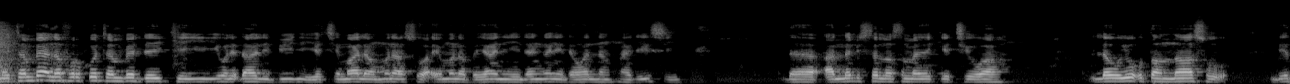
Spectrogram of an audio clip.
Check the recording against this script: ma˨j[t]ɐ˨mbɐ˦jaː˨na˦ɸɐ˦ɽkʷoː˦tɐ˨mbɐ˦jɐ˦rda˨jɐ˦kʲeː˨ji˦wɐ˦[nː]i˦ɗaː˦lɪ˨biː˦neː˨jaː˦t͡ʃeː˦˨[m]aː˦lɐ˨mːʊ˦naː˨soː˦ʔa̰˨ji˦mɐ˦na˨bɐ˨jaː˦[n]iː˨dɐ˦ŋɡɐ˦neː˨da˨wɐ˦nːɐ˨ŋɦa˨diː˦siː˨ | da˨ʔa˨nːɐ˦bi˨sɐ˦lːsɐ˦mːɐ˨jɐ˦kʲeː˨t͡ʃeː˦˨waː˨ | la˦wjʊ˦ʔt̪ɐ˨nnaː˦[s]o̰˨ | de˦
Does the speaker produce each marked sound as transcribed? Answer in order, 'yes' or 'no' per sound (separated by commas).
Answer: yes, no, yes, yes, yes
